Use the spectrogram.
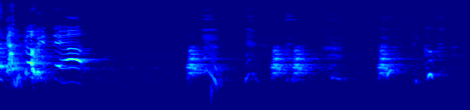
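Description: Dogs bark and yelp in short, separate bursts during a stage theatre performance, moderately close and spaced across several seconds with quiet gaps between them.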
